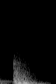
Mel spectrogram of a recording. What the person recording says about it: even when you tap on it it doesn't rattle the same it's it much deeper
